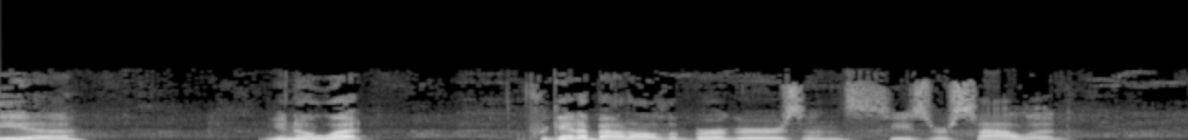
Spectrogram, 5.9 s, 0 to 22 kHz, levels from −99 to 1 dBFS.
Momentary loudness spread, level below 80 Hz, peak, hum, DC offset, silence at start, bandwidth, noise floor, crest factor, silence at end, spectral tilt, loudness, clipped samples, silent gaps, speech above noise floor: 15 LU; -62 dBFS; -4 dBFS; none; under 0.1%; 0 s; 11 kHz; -57 dBFS; 18 dB; 0.6 s; -6 dB/octave; -21 LUFS; under 0.1%; none; 37 dB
